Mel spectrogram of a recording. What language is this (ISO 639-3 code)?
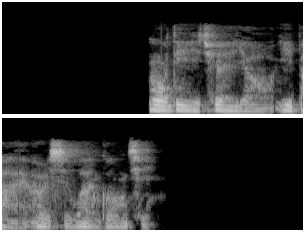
zho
